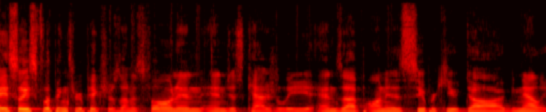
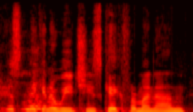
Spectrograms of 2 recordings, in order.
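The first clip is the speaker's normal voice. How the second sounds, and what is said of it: Put-on British accent, somewhat Scottish-Irish. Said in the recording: “You gotta say it in a British accent. ... that was a little Irish, but it's from the same islands. ... It's more Scottish.”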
